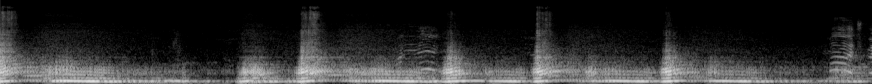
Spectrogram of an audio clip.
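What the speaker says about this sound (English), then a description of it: "this is what it will sound like with a rear muffler delete 370Z 2015" A 2015 Nissan 370Z with a 3.7L V6 and its rear muffler deleted revs repeatedly, rising in raspy, throaty blips over a low rumbling idle.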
